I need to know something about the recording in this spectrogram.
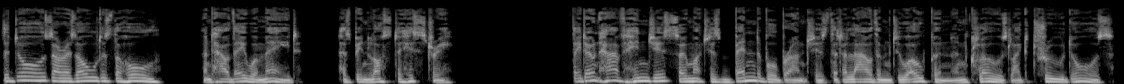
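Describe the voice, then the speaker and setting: A man playing a proud guild member in a fantasy audio drama, explaining things in a measured way. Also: mid-range voice, fairly bright tone, no room sound, clean studio sound, natural voice. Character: proud, patient male guild member showing a newcomer around. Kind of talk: full-cast fantasy audiobook acting.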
